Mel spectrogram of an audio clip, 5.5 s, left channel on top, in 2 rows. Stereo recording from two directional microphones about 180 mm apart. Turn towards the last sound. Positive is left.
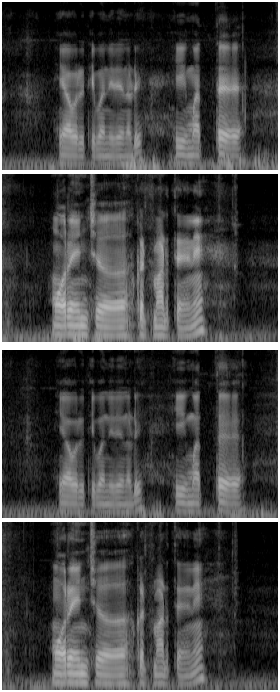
turn(degrees=25)  # may be behind; listen again after turning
